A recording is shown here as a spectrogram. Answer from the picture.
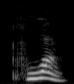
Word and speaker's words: point: Ici, dans le mot point, on a la lettre T qui est muette. On ne la prononce pas.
